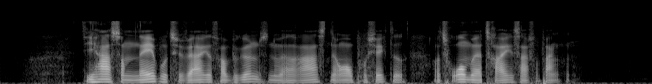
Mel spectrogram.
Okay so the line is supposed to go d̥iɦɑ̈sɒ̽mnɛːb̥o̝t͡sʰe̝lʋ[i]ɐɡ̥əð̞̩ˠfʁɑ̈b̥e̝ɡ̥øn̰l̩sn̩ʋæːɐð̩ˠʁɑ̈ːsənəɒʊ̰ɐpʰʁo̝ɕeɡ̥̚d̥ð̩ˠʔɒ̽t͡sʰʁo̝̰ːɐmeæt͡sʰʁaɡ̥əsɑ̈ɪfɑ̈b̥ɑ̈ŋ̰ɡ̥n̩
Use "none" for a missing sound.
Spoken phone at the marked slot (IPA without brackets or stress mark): æ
